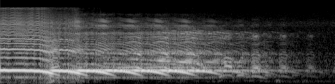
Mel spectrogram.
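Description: A crowd loudly shouts a takbir response at a religious gathering, one strong collective cry that swells and then fades away over a few seconds.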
